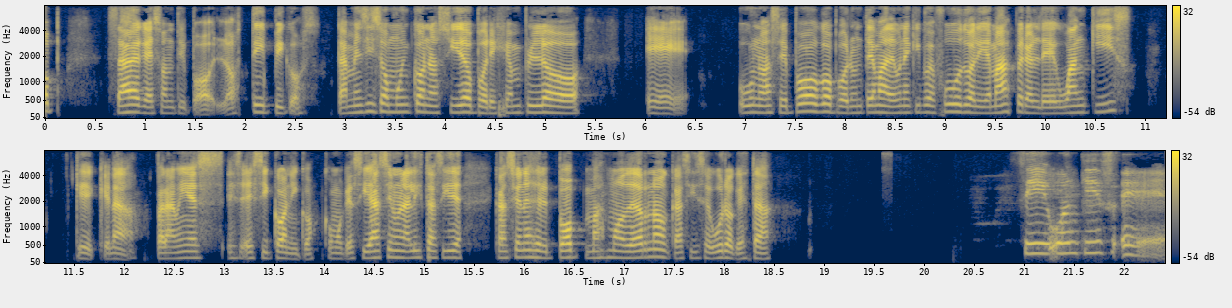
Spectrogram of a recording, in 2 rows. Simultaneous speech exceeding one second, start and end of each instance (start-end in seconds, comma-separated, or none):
none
